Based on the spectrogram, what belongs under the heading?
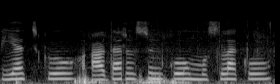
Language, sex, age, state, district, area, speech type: Santali, female, 18-30, West Bengal, Purulia, rural, spontaneous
